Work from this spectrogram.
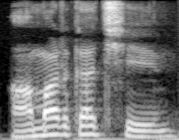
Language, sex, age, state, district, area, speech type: Bengali, male, 18-30, West Bengal, Dakshin Dinajpur, urban, spontaneous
